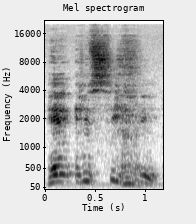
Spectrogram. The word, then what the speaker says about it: Recife: And the first synagogue in the Americas was built in the capital, Recife. I don't get it. There's an R, but why is it pronounced like an H?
